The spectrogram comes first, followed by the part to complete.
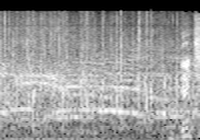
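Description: A large outdoor crowd cheering and applauding, with scattered shouts and whoops. Near the end a man starts speaking over the public-address system.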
